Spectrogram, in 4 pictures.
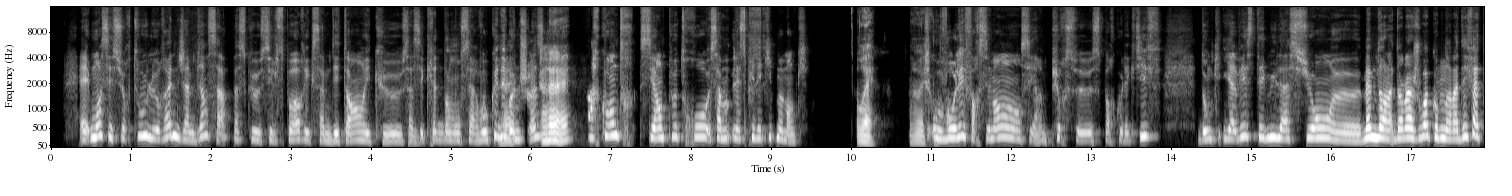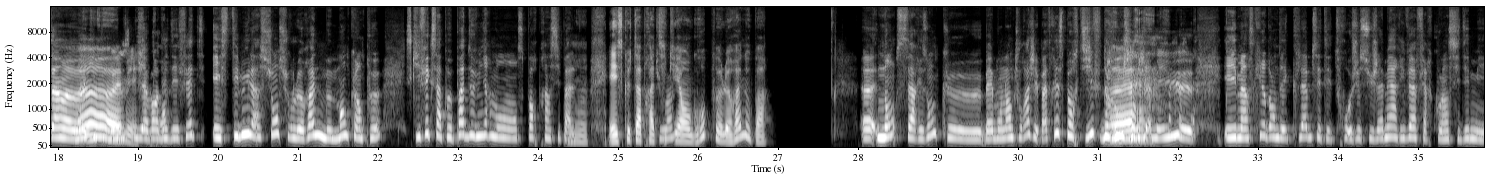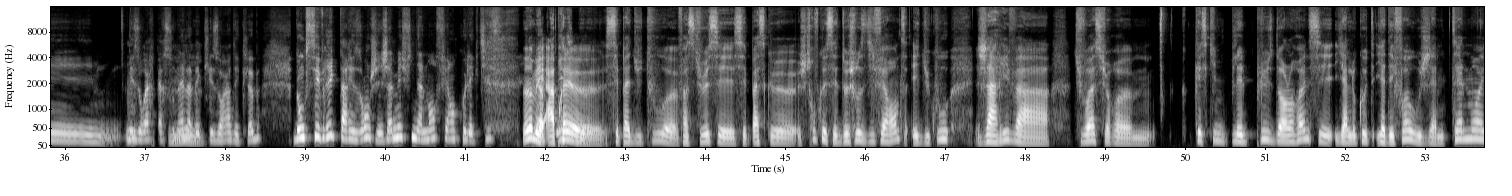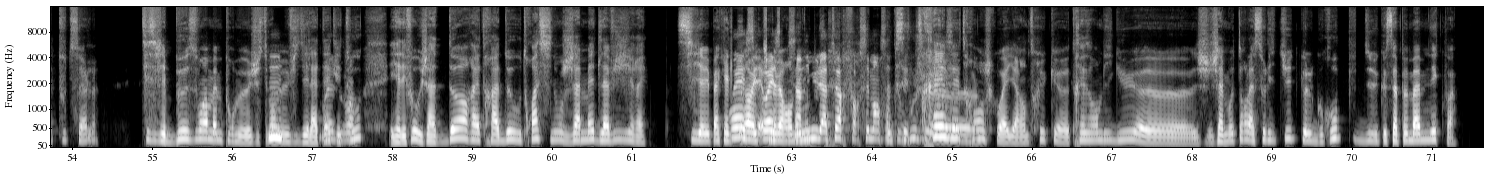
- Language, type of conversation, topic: French, unstructured, Quel sport te procure le plus de joie quand tu le pratiques ?
- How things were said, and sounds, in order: tapping; chuckle; laugh; stressed: "besoin"; stressed: "très"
